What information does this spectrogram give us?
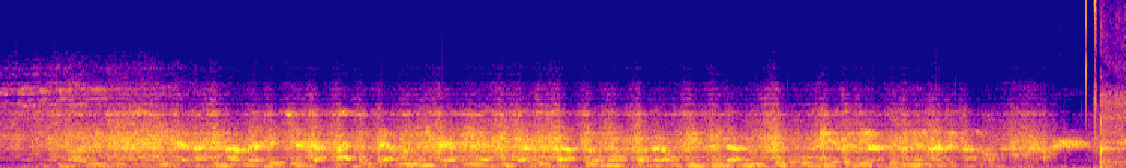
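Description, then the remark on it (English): Garbled radio interference: warbling, distorted tones and smeared, unintelligible voice-like chatter hold at a steady, fairly loud level for about eleven seconds, then cut off with a sharp click. “And of course, we got some interference from foreign sources, possibly Russian, when I'm reading the news here.”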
